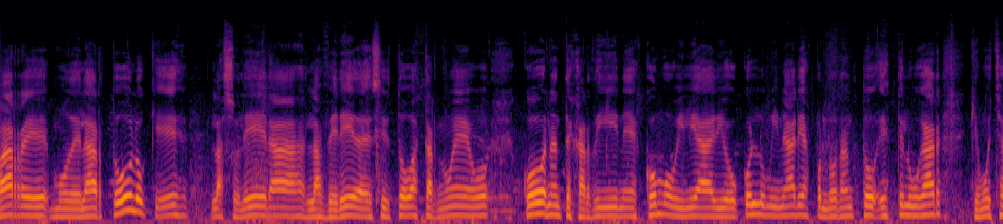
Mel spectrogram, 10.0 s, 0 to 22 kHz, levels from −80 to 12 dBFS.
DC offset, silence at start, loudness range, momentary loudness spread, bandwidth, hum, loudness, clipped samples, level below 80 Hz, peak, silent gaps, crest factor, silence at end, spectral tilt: under 0.1%; 0 s; 1 LU; 7 LU; 13 kHz; none; -19 LUFS; under 0.1%; -42 dBFS; -2 dBFS; none; 16 dB; 0 s; -7 dB/octave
